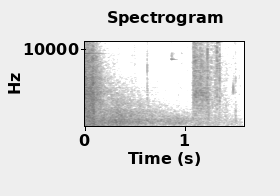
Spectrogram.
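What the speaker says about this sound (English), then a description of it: "we can hear the mortars falling and detonating pretty far in the back" Distant mortar rounds falling and detonating in a naval battle video game, a low continuous rumble of far-off blasts with a few faint higher crackles, fairly quiet throughout.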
